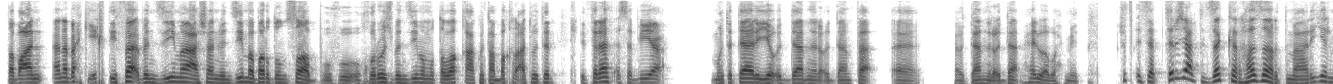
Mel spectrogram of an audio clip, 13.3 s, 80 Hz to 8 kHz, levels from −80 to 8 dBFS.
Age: 30-49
